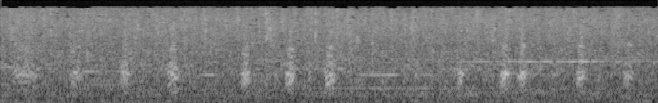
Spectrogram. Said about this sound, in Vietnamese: Trời, sao bên kia lắm gà vịt thế nhỉ?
